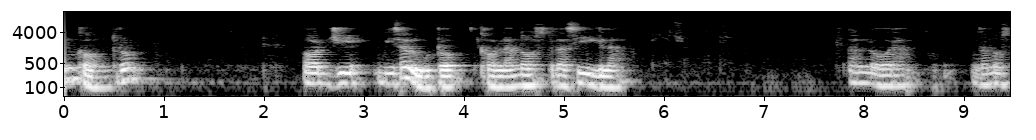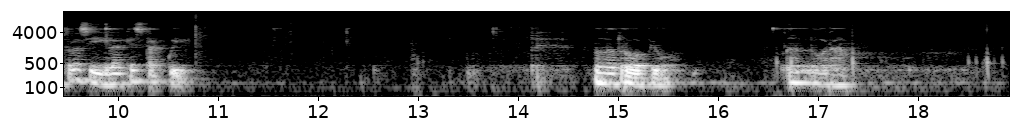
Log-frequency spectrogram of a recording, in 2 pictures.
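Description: A double bass is plucked, playing phrases of deep notes with pauses between them.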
